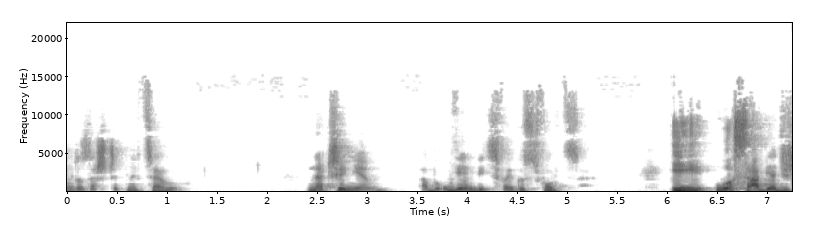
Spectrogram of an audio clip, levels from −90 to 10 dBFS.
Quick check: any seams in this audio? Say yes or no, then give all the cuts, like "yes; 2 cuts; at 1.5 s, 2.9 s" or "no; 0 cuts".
no; 0 cuts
